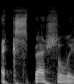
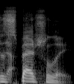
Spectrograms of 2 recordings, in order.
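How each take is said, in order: First: It begins with an added 'ks' sound, 'ex'. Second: It begins with a plain 'es' sound, no 'k'. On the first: The speaker calls it wrong. "you like to add an X to the beginning of that word" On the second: The speaker calls it right. "No, no, no. It's especially"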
